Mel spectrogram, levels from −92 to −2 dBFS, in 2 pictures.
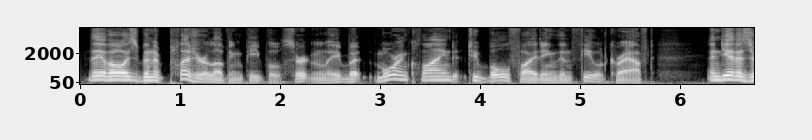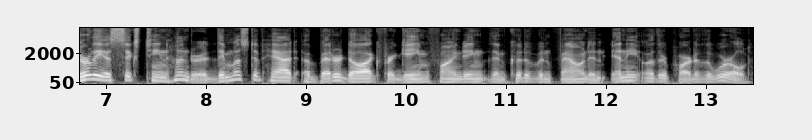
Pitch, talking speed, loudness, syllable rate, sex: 110 Hz, 210 wpm, -19 LUFS, 5.1 syllables/s, male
